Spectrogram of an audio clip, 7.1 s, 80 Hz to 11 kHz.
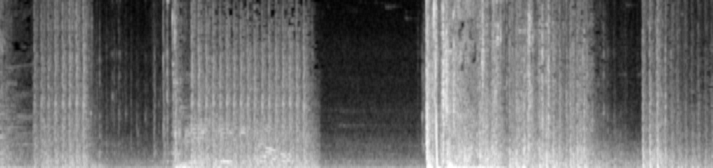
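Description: Call of Duty MW3 submachine-gun fire in ranked play, loud rapid bursts in two long sustained volleys separated by a short pause, close and dominant with no talk.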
